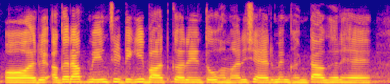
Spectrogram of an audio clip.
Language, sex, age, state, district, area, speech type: Urdu, female, 18-30, Uttar Pradesh, Shahjahanpur, rural, spontaneous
